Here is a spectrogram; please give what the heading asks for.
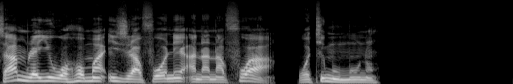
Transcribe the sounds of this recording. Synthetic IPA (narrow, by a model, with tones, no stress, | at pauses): saː˨˦m̩˦˨ɛ˦ji˦wɔ˨ɦɔ˦mã˦ʔi˦s̬ɾaː˨fʊ˦ɔ˦nɪ̃˦ʔa̰˨nã˨nã˨fʊ˦a̰˨ | wɔ˨tʰi˦mũ˨mːũ˦nʊ̃˦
